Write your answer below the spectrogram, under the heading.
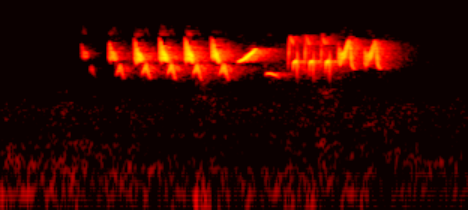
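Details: Clean phrase from an American goldfinch: a quick string of evenly repeated high notes, a slurred whistle, then a rapid twittering run ending within about two seconds.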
